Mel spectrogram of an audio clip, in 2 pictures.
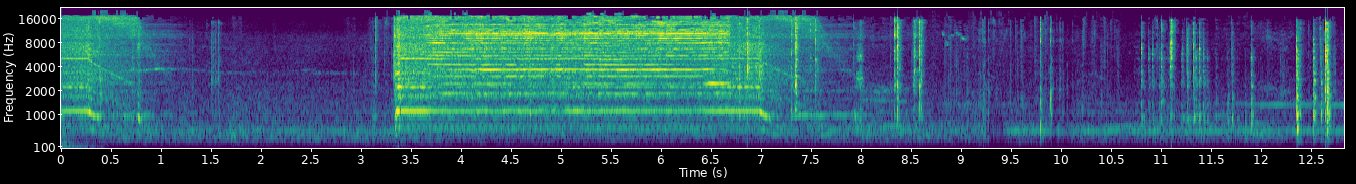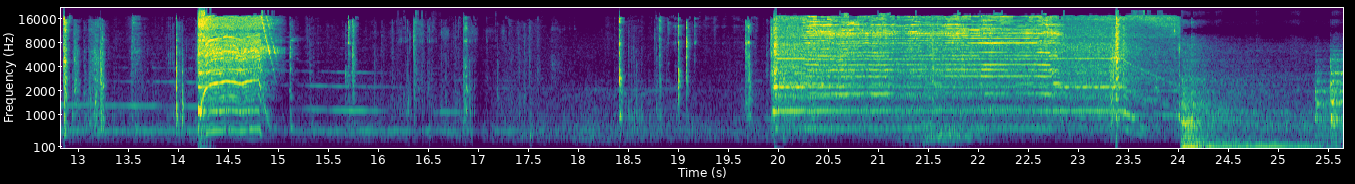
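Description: A saw rips a walnut board in a woodworking shop, two long loud whining cuts separated by quieter handling noises, clatter and a brief high screech.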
